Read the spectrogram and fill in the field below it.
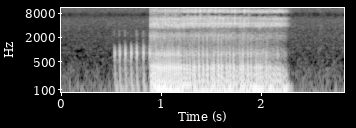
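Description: A short fluttering inhalation followed by a long, loud, rattling low snore from a sleeping small dog.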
